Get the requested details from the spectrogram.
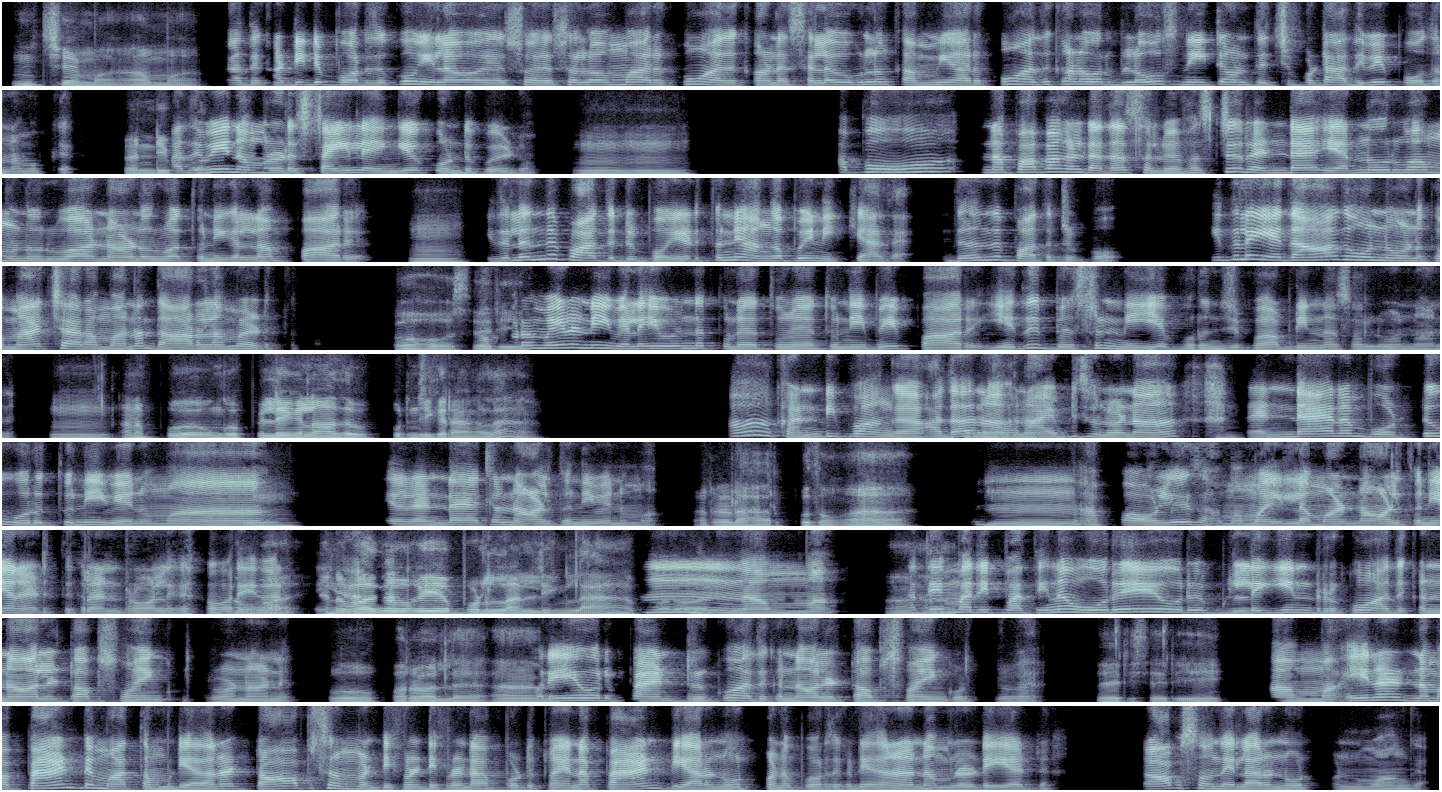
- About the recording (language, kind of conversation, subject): Tamil, podcast, பணம் குறைவாக இருந்தாலும் ஸ்டைலாக இருப்பது எப்படி?
- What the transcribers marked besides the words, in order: laughing while speaking: "ஒரே வார்த்தையா"; other background noise; in English: "டிஃபரென்ட், டிப்ரெண்டா"; "கிடையாது" said as "கெடையாது"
